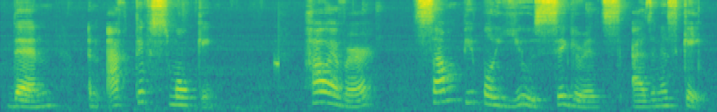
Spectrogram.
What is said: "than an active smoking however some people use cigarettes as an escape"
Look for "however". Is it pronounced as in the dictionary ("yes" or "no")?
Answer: yes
